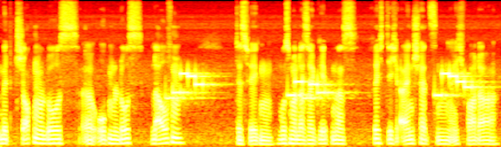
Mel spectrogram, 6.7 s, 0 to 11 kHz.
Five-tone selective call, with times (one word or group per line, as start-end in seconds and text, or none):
2.2-2.7 13096
3.8-4.3 27163
5.8-6.3 20975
